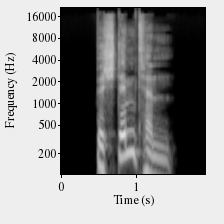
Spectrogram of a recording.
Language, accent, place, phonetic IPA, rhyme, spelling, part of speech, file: German, Germany, Berlin, [bəˈʃtɪmtəm], -ɪmtəm, bestimmtem, adjective, De-bestimmtem.ogg
- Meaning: strong dative masculine/neuter singular of bestimmt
